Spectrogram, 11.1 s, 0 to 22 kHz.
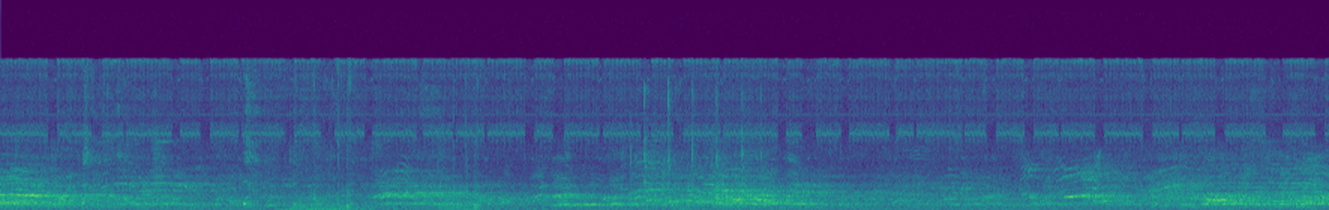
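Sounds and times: indoor soccer game noise: 0:00.0 - 0:11.0.

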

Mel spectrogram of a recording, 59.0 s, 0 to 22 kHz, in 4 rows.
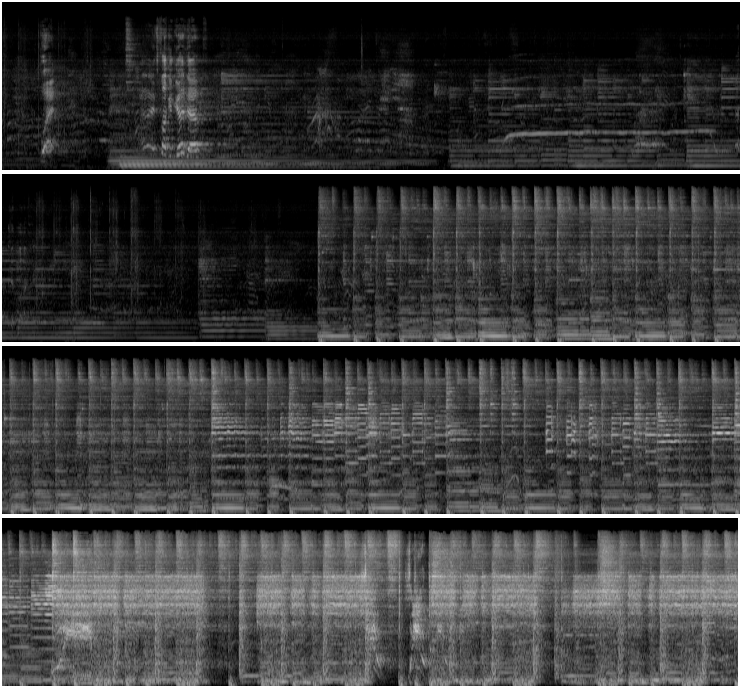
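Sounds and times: guitar riff: 0:02.1 - 0:59.0
drums and bass beat: 0:21.1 - 0:59.0.

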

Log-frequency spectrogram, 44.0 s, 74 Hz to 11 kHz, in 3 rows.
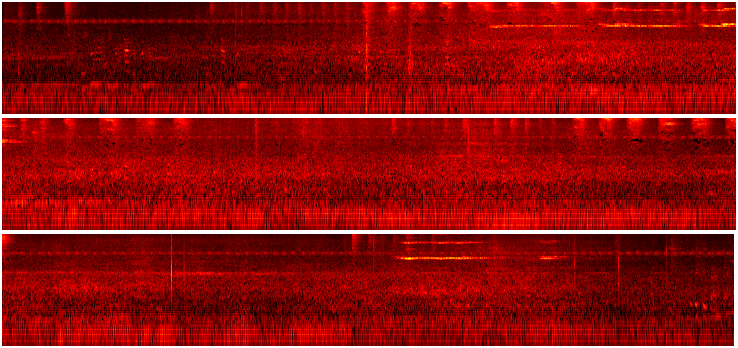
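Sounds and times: low rumble of distant traffic: 0:00.0 - 0:44.0
high hissing bursts: 0:06.8 - 0:18.7.

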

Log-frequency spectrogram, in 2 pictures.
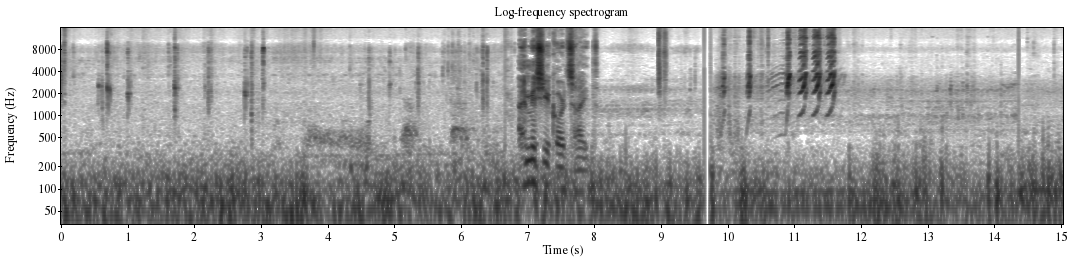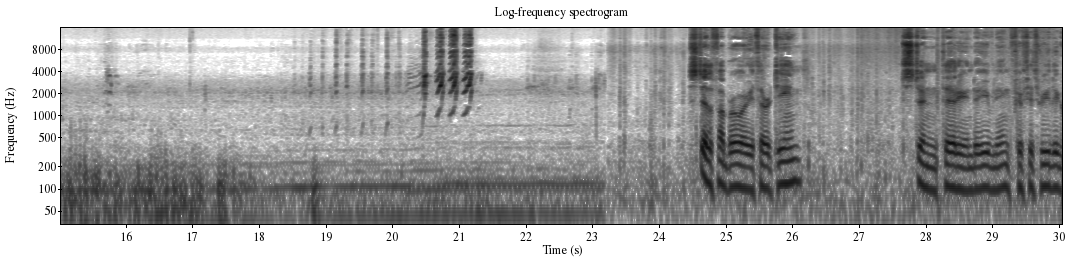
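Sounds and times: wind rumbling on microphone: 0:00.0 - 0:30.0
blackbirds whistling: 0:20.0 - 0:21.4.

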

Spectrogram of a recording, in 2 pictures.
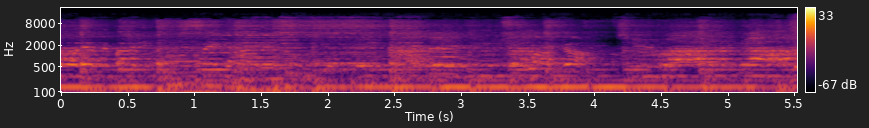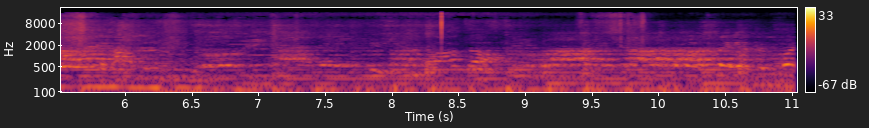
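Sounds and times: group of voices singing: 0:00.0 - 0:11.0
steady bass accompaniment: 0:00.0 - 0:11.0.

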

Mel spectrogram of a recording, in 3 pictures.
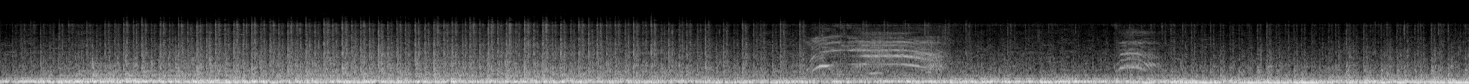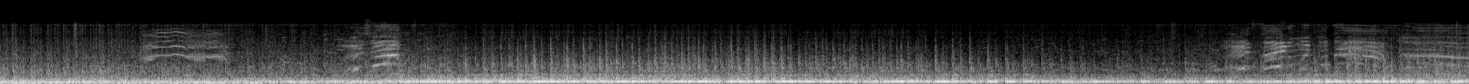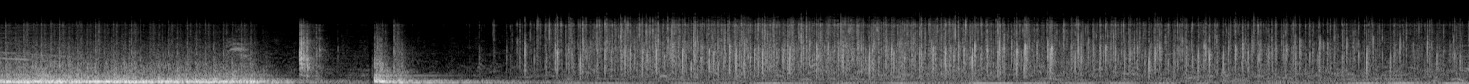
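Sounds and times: taiko drums playing fast rhythm: 0:00.0 - 0:32.2, 0:33.1 - 0:34.0
rising shouted call: 0:08.0 - 0:09.6, 0:16.1 - 0:17.1, 0:27.0 - 0:29.8.

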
